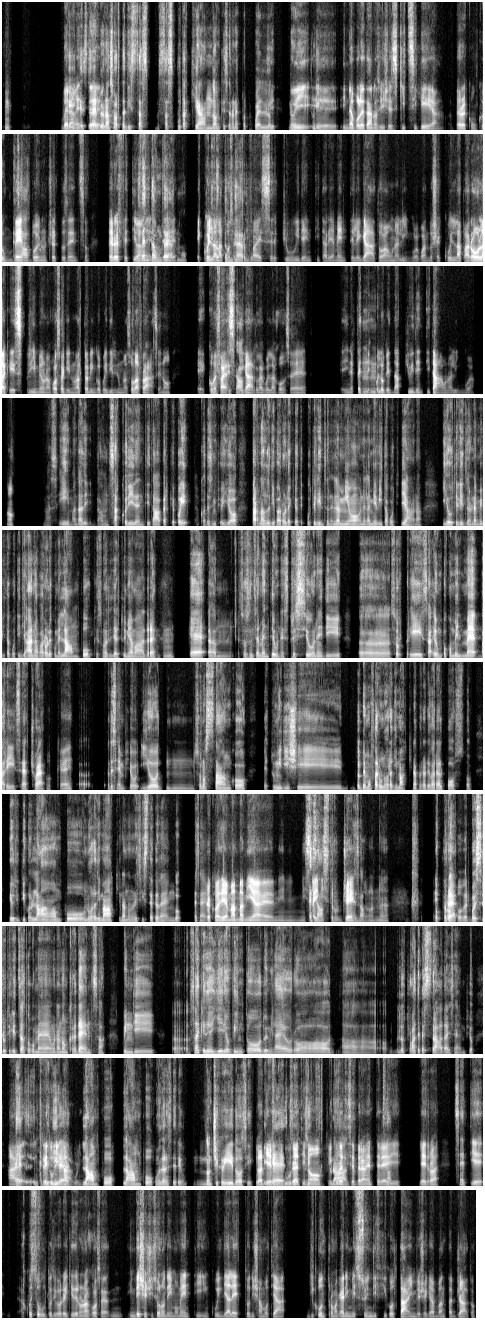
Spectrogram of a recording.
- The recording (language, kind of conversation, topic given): Italian, podcast, Che ruolo hanno i dialetti nella tua identità?
- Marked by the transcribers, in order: "vermo" said as "verbo"; tapping; drawn out: "dici"; drawn out: "Lampo"; chuckle; drawn out: "a"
